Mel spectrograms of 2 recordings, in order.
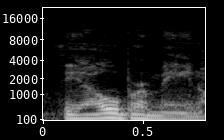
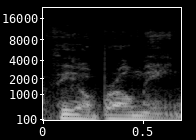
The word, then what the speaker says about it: theobromine: Theophylline and theobromine or theobromine, depending on where you want to put the accent on what syllable.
